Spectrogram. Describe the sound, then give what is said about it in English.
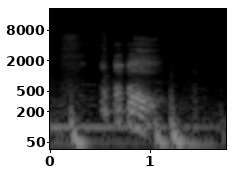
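A brief, gravelly throat clearing, a couple of rough rasping bursts with a low rumble underneath, heard alone without any speech. “Like, I had to clear my throat for that one.”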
